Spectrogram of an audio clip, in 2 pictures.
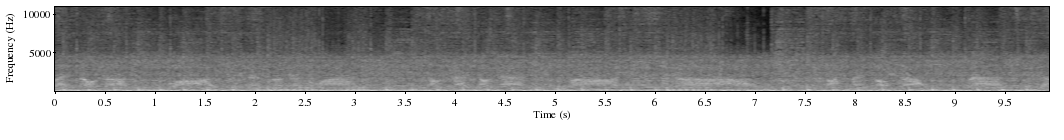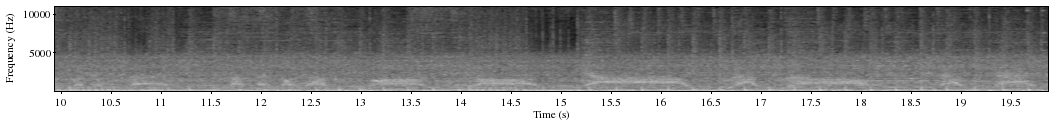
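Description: Loud, raw punk rock from a 53-second track on a 2013 7-inch record, with distorted guitars and pounding drums, a woman screaming the vocals over a dense, relentless wall of noise that never lets up.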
